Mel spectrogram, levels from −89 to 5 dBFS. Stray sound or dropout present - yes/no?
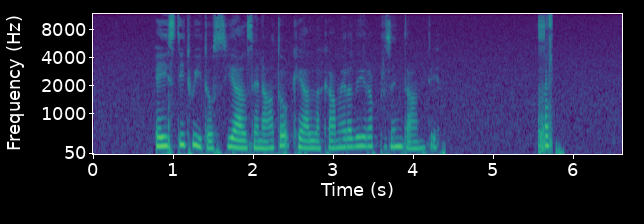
yes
